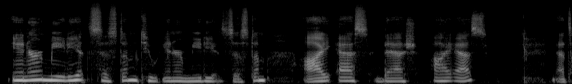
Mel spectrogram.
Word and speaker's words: IS-IS: There is Intermediate System to Intermediate System, IS-IS.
